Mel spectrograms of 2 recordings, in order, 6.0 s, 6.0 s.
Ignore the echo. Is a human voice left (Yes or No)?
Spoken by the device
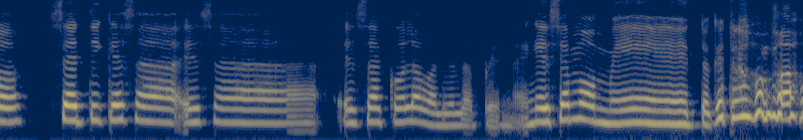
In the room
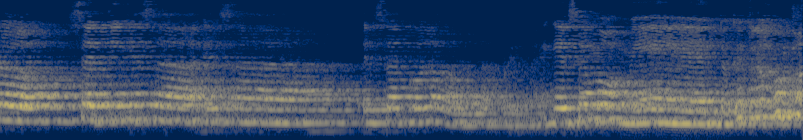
No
